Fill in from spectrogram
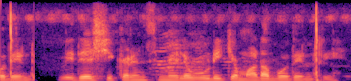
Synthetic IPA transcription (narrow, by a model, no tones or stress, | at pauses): oːd̪eɳɖɾʋid̪eːʃikɐɾensime̞ːleuːɽikːemaːɽɐboːd̪eɳɖɾi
